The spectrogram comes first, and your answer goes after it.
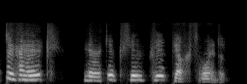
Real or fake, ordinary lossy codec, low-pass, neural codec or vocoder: fake; none; 7.2 kHz; codec, 16 kHz, 0.5 kbps, FreqCodec, smaller model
